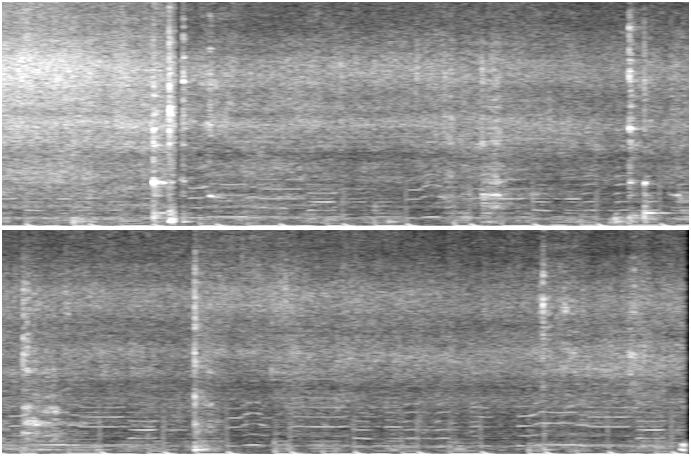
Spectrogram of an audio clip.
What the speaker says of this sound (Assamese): এতিয়া আমি ভালদৰে সকলোবিলাক চব্জি মিলাই দিছোঁ।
